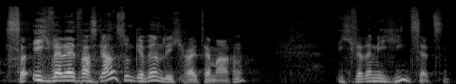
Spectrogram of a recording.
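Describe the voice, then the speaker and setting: A man's voice: on the high side, very animated, normal speed, fairly bright tone. Italian-accented man preaching, chatty. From Italy. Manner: chatty, many fillers and restarts, jokes with the congregation. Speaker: pastor. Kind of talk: sermon. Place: church hall. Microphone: seated preacher on stage mic.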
